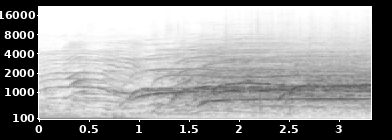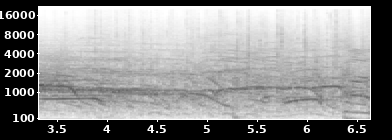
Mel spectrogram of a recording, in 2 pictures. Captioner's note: cheering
